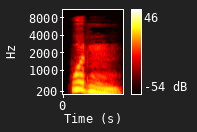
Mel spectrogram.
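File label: "wooden", American English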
